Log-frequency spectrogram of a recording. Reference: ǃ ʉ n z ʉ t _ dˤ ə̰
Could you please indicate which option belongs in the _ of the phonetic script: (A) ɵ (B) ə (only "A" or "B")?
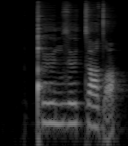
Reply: A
